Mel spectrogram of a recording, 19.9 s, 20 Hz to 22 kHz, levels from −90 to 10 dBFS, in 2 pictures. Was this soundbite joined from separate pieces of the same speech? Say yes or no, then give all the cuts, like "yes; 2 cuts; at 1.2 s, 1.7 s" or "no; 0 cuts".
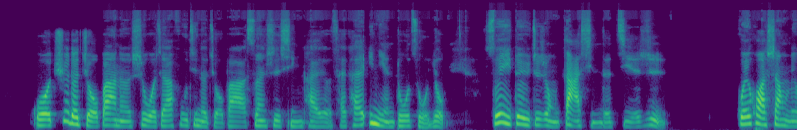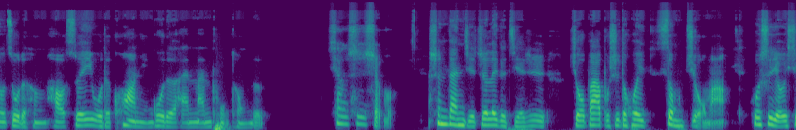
yes; 1 cut; at 15.3 s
